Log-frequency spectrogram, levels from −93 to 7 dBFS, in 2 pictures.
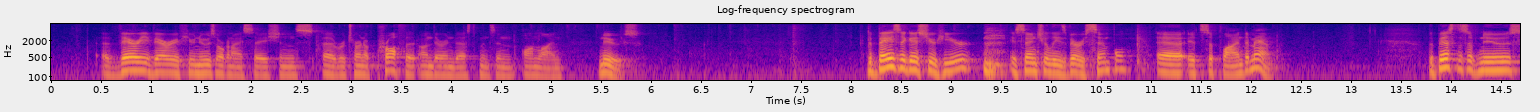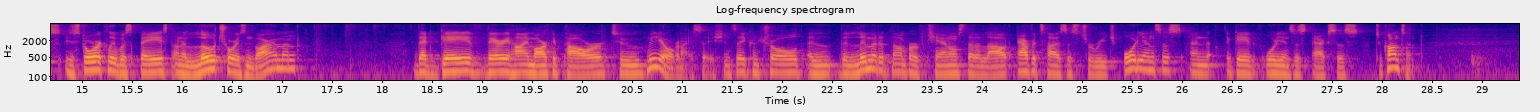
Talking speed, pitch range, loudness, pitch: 145 wpm, 120-155 Hz, -21 LUFS, 135 Hz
